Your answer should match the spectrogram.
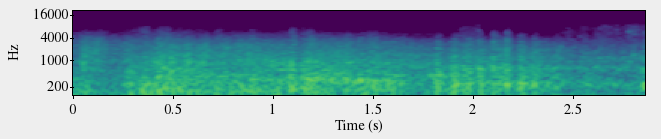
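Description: A deep, rolling rumble of thunder fills the whole moment, loud and sustained with a low, grumbling texture and a faint hiss of rain behind it. No one speaks.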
